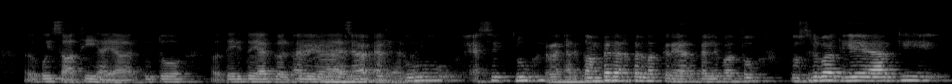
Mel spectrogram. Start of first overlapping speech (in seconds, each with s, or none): 2.9 s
